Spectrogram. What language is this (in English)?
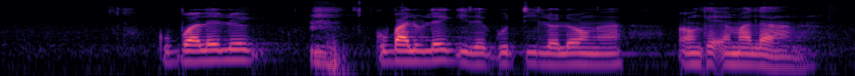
Swati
